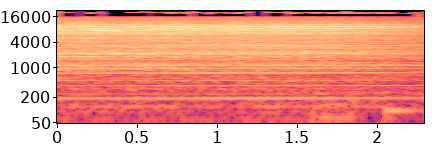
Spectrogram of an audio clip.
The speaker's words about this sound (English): I think now is as good a time as any for a little break so they can run the blenders over at Orange Julius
